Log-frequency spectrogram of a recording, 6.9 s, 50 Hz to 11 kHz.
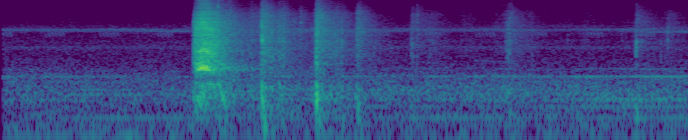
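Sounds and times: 
white-tailed deer giving a loud forceful breathy snort: 0:02.0 - 0:02.6.

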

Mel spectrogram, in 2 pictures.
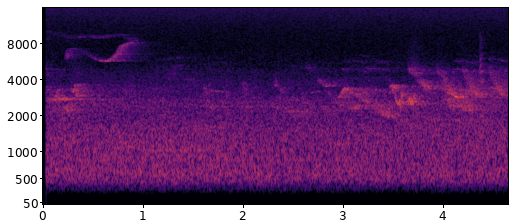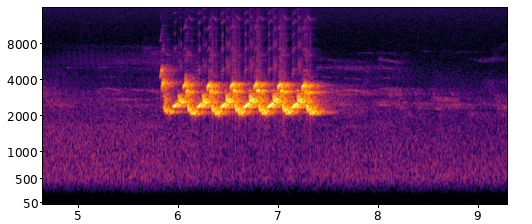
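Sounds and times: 
Carolina wren singing: 0:02.8 - 0:09.2
speech: 0:05.8 - 0:06.1.

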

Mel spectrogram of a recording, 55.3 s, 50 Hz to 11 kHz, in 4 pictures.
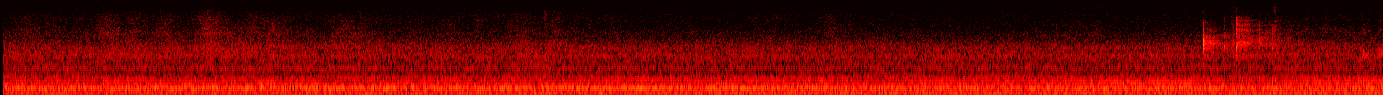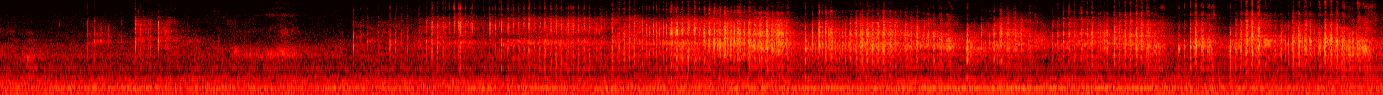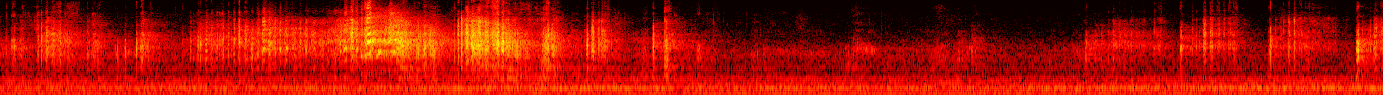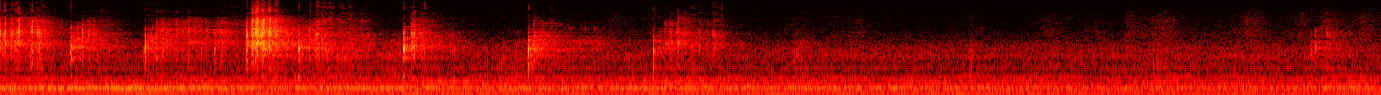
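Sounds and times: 
Northern Raccoon Procyon lotor in North America: 0:11.8 - 0:51.4, 0:53.9 - 0:55.2.

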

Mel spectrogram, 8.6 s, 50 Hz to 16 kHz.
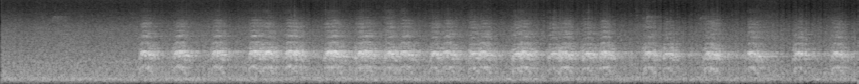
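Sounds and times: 
American crow cawing: 0:01.4 - 0:08.5.

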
